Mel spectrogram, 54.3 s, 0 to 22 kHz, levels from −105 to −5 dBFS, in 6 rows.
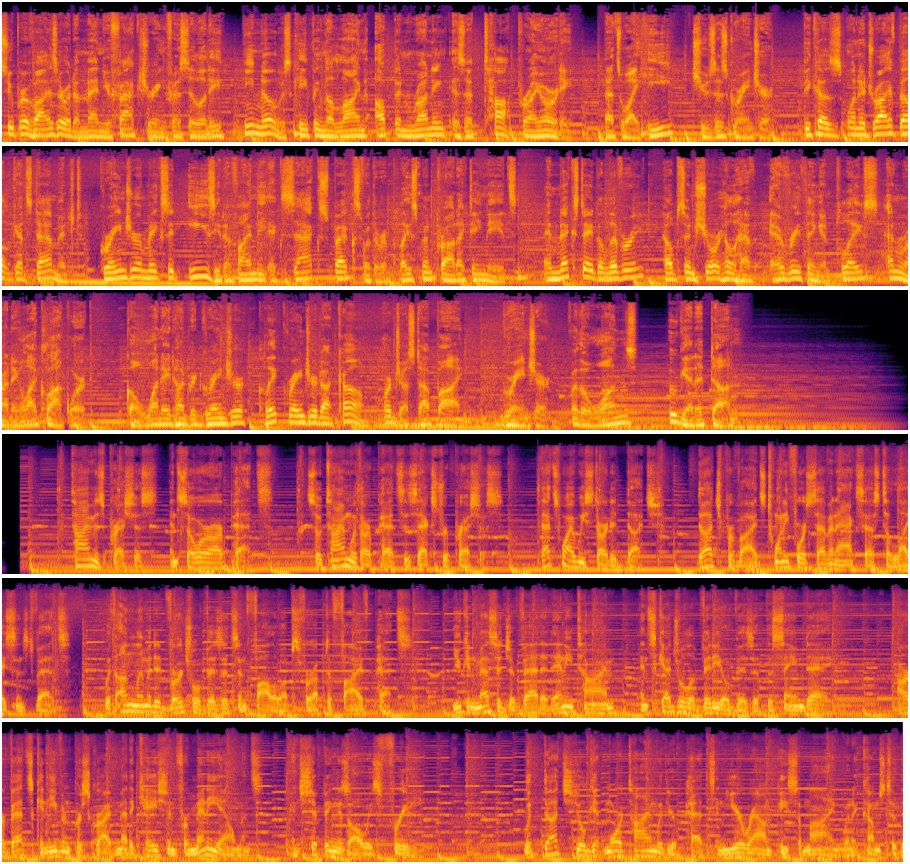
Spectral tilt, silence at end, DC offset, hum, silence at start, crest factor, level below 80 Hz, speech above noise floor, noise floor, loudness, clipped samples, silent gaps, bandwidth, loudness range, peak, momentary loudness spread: -4 dB/octave; 0 s; under 0.1%; none; 0 s; 18 dB; -30 dBFS; 26 dB; -43 dBFS; -17 LUFS; under 0.1%; 27.23-27.36 s; 19.5 kHz; 4 LU; 0 dBFS; 8 LU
